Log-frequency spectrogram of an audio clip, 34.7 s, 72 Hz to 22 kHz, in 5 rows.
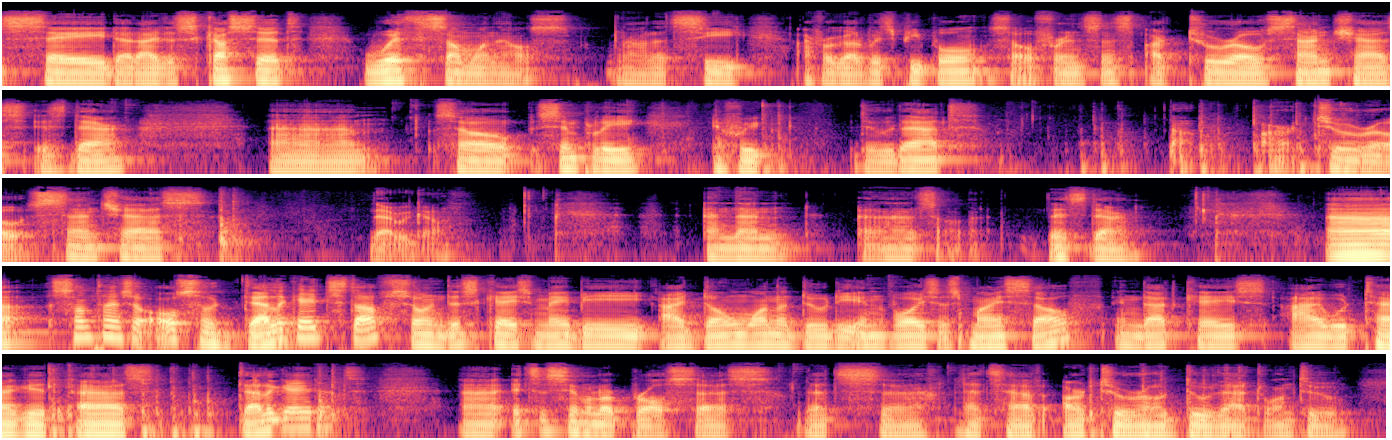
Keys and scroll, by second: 10.4-11.4 typing, 12.5 super+a, 12.8-14.3 typing, 14.8 Down, 15.1 Return, 28.1-29.5 typing, 33.1-34.5 typing.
